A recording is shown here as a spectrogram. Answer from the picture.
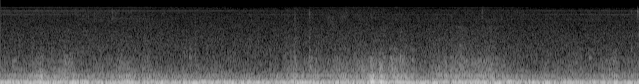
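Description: Steady low background rumble, with one soft thump a little past the middle.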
